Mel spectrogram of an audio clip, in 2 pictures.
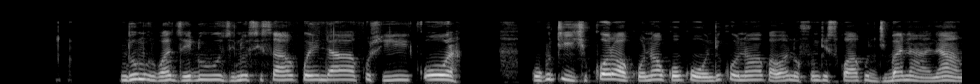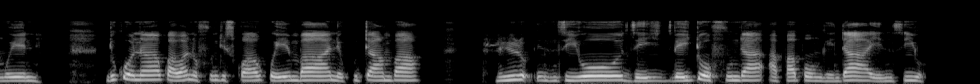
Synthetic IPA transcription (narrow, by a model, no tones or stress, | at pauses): ndumurwad͡ze̞ɗud͡zino̞sisakue̞ndakuʐiko̞ɾa | ŋɡo̞kutit͡ʃiko̞ɾoakonako̞ko̞ndiko̞nakwaʋano̞fundiswakudʱiɓananamwe̞ːne | ndiko̞nakwaʋano̞fundiswakue̞mbane̞kutamba | ʐinzijod͡zeʋeito̞fundaʔːpapo̞ŋɡe̞ndaje̞nzijo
